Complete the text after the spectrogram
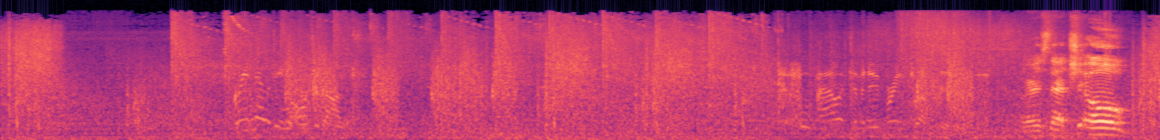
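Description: Spaceship guns fire in rapid bursts.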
